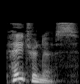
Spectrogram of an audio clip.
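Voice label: "patroness", British English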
